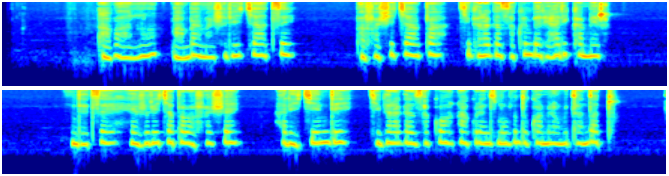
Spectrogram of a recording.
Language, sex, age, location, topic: Kinyarwanda, female, 25-35, Kigali, government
